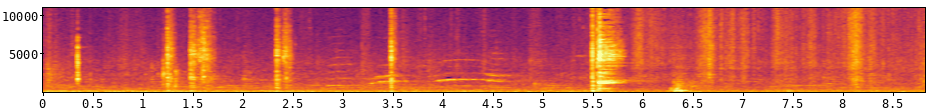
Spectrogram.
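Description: Metal ladle knocking and scraping against a large stainless steel bowl while serving a noodle dish, with a handful of sharp clinks. The loudest clatter comes about five and a half seconds in.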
